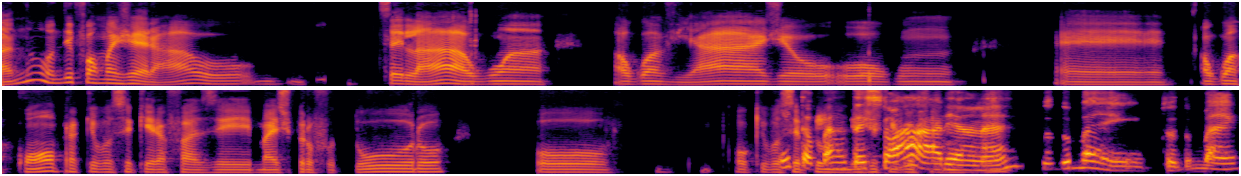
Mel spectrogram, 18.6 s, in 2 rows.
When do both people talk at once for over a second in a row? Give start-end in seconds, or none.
15.1-16.8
